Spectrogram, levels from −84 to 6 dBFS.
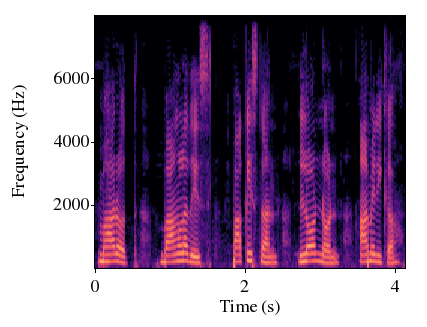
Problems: none marked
